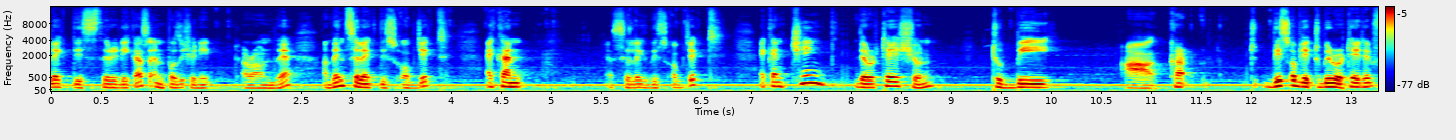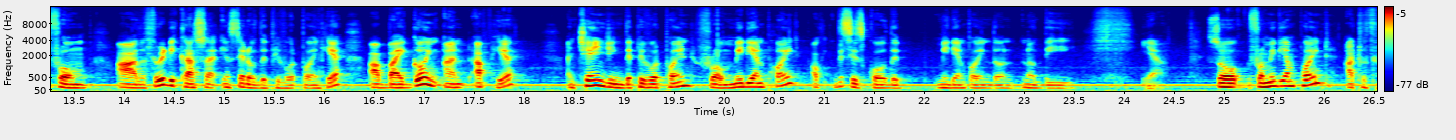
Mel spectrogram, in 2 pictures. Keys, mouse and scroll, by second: 1.6 click, 3.4 click, 4.3 click, 5.0 click, 5.8 click, 6.2 click, 6.6 click, 8.5 click, 9.6-26.5 drag.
